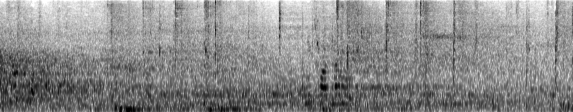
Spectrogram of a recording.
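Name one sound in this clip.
Fencers' shoes squeak and thud on a hard floor.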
